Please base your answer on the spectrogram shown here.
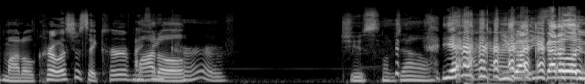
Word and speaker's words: Lobdell: Is it Lobder? Lobdell? And I'm like, Lobdell. Yeah, it's French.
